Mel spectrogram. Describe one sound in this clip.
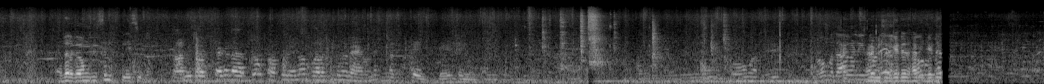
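Men talk close by with animation.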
